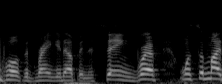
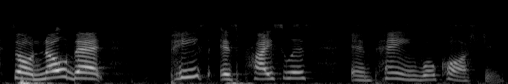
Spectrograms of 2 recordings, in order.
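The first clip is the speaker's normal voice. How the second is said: slow emphatic quote; slower than usual. Shown as a demonstration. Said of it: "Did you hear that?".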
